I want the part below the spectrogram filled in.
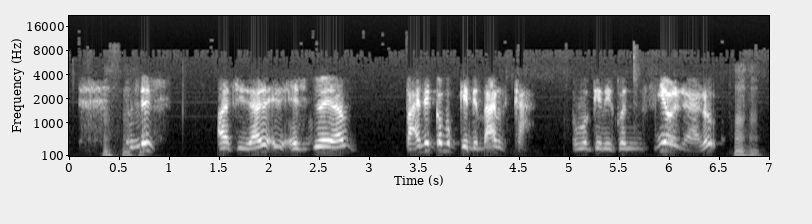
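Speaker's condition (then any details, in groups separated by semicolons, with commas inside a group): Down syndrome; trisomy 21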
